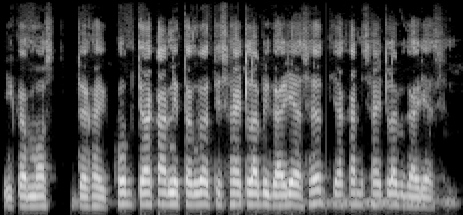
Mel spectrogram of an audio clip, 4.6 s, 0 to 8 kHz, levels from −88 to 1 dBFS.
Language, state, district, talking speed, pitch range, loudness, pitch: Bhili, Maharashtra, Dhule, 205 wpm, 140-160 Hz, -16 LUFS, 155 Hz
